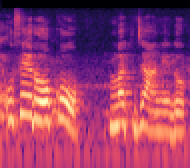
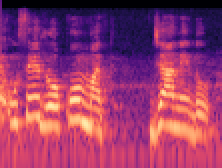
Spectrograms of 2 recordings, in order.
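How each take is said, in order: First: Drawn-out "रोको", break, then "मत जाने दो" as one phrase; pause after रोको. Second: "रोको मत" run together, short break, then "जाने दो" lower; pause after मत. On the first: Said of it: "हम रोको के बाद विराम ले रहे हैं". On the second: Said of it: "हमने हल्का सा एक गैप लिया है". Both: Shown as a demonstration.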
